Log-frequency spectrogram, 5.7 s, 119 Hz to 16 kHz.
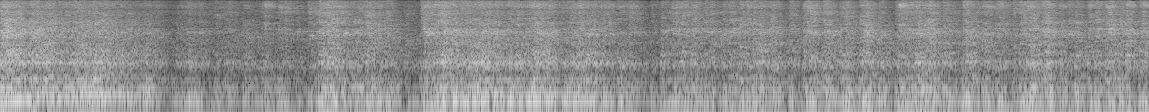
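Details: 1965 Ford Falcon race car V8 just after start following rewiring: loud, steady, lumpy idle with deep even throb, burning-dust smoke only, no knocks or misses; healthy.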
